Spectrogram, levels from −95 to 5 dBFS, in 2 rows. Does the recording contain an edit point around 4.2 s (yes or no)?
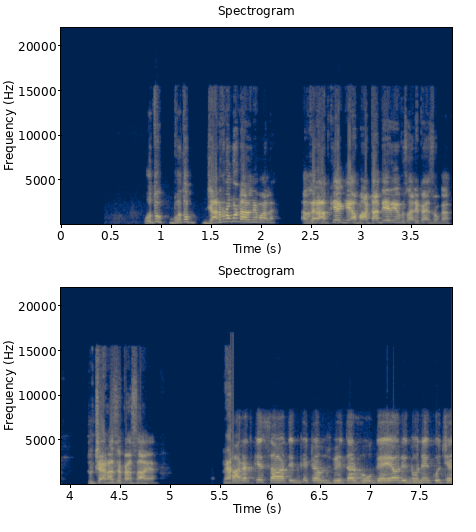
no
